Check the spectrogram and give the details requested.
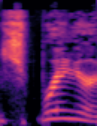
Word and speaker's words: Sprenger: And listen, you can get more from Cameron by visiting him on Facebook at I Am Cameron Springer. Now, this is spelled Sprenger.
